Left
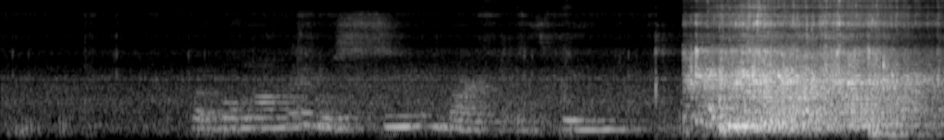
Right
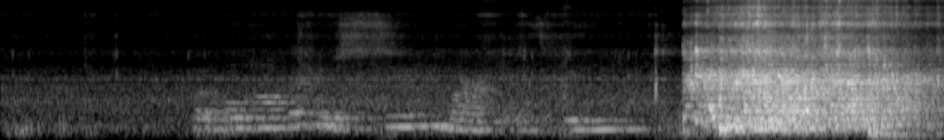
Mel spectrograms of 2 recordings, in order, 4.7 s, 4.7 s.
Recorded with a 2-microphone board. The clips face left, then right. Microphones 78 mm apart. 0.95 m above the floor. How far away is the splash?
About 1.0 m.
